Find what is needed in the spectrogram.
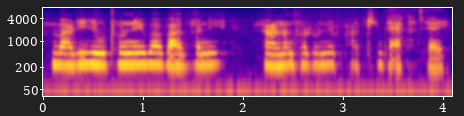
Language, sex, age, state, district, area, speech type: Bengali, female, 18-30, West Bengal, Birbhum, urban, spontaneous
